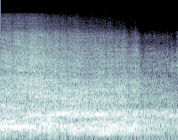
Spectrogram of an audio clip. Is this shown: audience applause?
no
